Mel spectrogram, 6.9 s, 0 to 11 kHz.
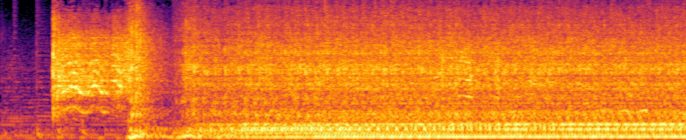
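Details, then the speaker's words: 440 big block pulled from a motorhome, run with short straight pipes before going into a 1970 Plymouth Duster: starter whirs briefly, catches at once, settles into a loud, steady, even idle with good oil pressure; healthy. "I can fire it right up look at that it even idles"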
